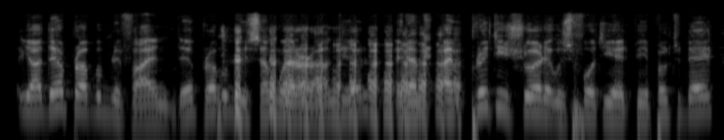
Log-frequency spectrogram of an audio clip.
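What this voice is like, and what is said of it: Put-on Indian-Hawaiian surfer accent. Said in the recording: “I don't know what that accent was. ... it was an Indian man who moved to Hawaii and got a job at a snorkeling company ... now he's getting into marijuana surfing culture”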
